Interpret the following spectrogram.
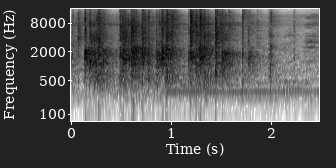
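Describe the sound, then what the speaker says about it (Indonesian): Church congregation clapping in applause during a service, a loud burst of many hands in rhythmic waves that fades toward the end. "Tepuk tangan bagi Tuhan."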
